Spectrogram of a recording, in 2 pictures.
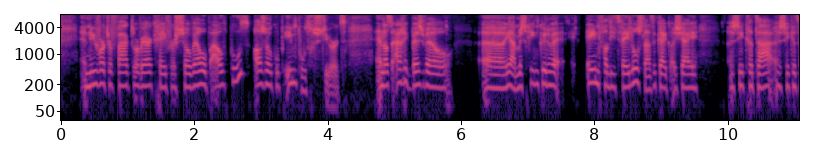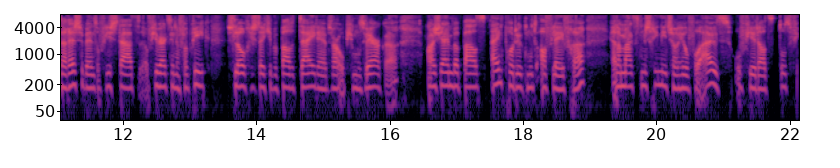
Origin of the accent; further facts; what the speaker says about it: Amstelveen, North Holland, Netherlands; ik ben opgegroeid in Amstelveen. En ik heb wel op hockey gezeten. En mijn middelbare school zat in Amsterdam-Zuid.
